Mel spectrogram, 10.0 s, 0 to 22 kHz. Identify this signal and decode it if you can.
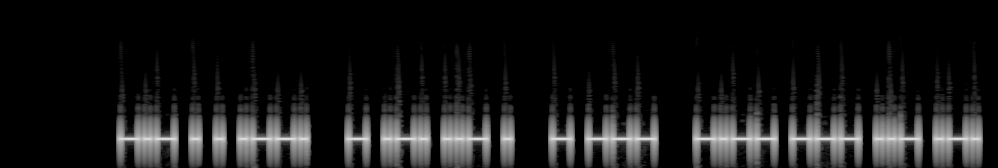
Morse code, heard as a keyed tone, about 21 wpm, 700 Hz. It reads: KEEP TRUE TO YOUR
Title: Sentences from Top 1000 Words - Review Part 3 - 20wpm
